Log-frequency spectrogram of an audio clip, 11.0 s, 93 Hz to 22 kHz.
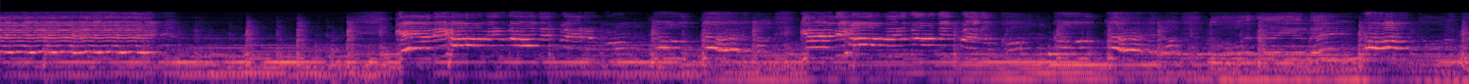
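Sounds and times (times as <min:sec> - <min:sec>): woman singing with vibrato: 0:00.0 - 0:01.4, 0:03.0 - 0:11.0
instrumental accompaniment low notes: 0:00.0 - 0:11.0.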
